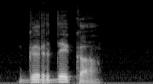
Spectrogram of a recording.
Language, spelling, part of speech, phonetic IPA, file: Polish, grdyka, noun, [ˈɡrdɨka], Pl-grdyka.ogg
